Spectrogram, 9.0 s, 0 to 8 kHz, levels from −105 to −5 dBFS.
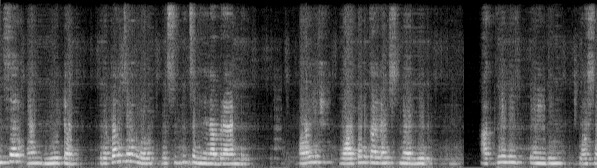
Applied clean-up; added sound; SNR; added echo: neural separator model SepFormer DNS4.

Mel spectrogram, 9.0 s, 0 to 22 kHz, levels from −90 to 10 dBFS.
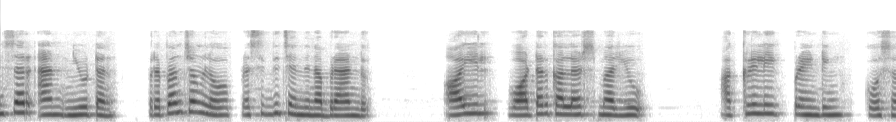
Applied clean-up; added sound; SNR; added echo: none; none; none; none.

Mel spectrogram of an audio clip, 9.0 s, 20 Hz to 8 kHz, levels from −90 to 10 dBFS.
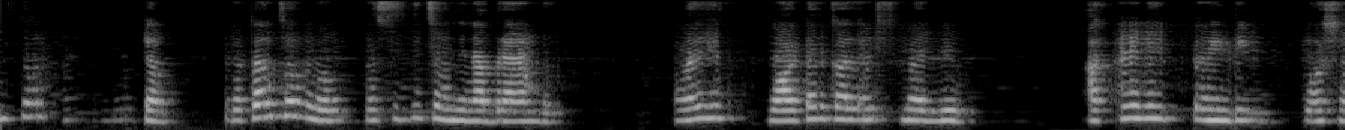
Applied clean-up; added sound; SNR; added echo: neural mask model DeepFilterNet 3.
